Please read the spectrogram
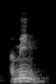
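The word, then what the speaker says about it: آمين: aman ne ad J amin amin amin aman aman aman atau Amin itu is dipercaya is dipercaya is dipercaya mestinya bacanya Amin bacanya Anya panjang minnya panjang fadilahnya Imam jika Imam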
